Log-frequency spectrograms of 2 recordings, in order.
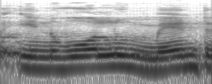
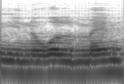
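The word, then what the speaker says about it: involvement: ये देखो, इन्वॉल्वमेंट नहीं है मेरे प्यारे, बहुत सारे जो आपको टीचर्स वगैरह है वो इसको इन्वॉल्वमेंट पढ़ेंगे, गलत प्रोनाउंसिएशन है। सही प्रोनाउंसिएशन इन्वॉल्वमेंट है।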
